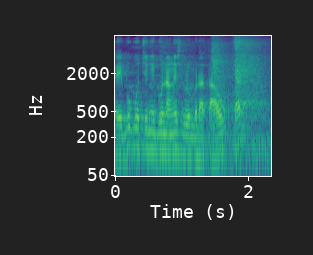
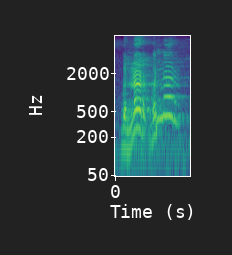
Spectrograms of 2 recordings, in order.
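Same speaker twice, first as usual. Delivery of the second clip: high insistent voice; 12 semitones higher, slower than usual. Acted. Voice insists deer returns.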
